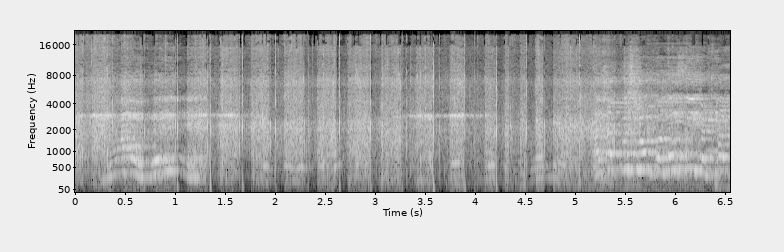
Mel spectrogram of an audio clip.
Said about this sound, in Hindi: एक बार तालियां सर के लिए, जोरदार तालियां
